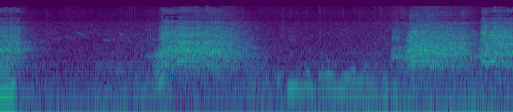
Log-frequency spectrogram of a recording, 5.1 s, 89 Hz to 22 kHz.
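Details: Macaws on 6 June 2022 give two loud, harsh, raspy screeches about two seconds apart, with softer voices murmuring in between.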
